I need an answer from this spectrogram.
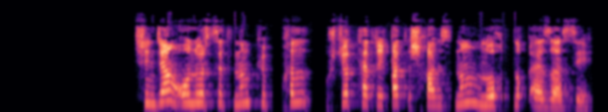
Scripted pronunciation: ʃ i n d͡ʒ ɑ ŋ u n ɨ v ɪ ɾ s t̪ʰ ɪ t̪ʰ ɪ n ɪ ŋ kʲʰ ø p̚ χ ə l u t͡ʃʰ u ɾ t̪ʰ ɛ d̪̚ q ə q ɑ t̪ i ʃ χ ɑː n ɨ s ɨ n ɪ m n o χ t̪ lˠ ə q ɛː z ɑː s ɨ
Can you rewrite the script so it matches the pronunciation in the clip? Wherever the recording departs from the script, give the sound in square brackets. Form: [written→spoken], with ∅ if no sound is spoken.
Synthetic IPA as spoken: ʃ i n d͡ʒ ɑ ŋ u n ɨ v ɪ ɾ s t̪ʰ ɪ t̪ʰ ɪ n ɪ ŋ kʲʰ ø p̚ χ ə l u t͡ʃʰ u ɾ t̪ʰ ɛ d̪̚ q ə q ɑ t̪ i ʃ χ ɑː n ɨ s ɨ n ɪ [m→ŋ] n o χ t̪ lˠ ə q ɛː z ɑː s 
